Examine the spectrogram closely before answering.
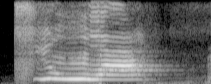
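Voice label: "frog", hearing impaired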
